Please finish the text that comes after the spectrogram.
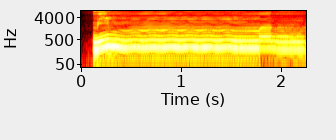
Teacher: huruf mim dan mendengung selama dua atau tiga harakat Nam mim mim yang bertasdid kita dengungkan selama tiga harakat · Mim yang bertasdid kita dengungkan selama 3 harokat.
